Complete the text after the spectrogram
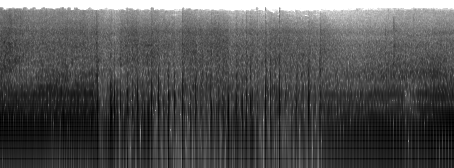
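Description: Gravel and stones crackle under a car's tyres.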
